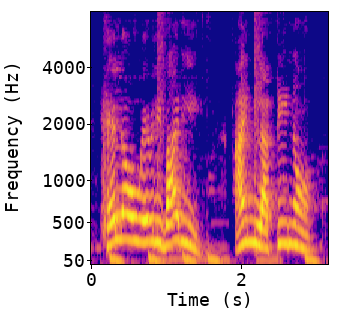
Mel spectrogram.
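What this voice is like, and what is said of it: Forced exaggerated Latino accent in English. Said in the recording (Spanish): “hace ese acento estilo Sofía Vergara ... Como que lo forzo mucho”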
